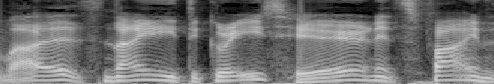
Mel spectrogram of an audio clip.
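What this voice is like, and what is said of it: Put-on American accent. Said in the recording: “Sorry, really sorry for that American accent.”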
